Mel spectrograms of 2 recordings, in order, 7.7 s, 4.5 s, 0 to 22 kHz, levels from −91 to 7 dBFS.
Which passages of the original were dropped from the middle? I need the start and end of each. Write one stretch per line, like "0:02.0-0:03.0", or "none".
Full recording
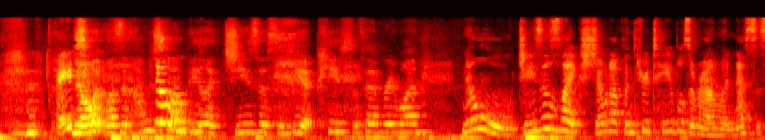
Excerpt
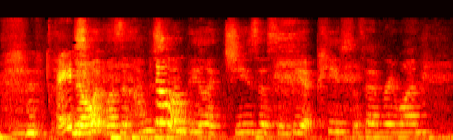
none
